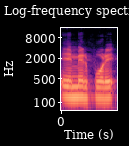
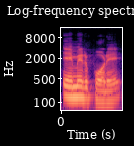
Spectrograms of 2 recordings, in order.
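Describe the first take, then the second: The two takes are said the same way.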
